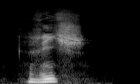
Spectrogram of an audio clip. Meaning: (adjective) 1. rich (possessing wealth) 2. rich (abundant) 3. rich (fatty or sweet) 4. rich (vivid); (noun) rich person
- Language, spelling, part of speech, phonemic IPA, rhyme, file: French, riche, adjective / noun, /ʁiʃ/, -iʃ, Fr-riche.ogg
